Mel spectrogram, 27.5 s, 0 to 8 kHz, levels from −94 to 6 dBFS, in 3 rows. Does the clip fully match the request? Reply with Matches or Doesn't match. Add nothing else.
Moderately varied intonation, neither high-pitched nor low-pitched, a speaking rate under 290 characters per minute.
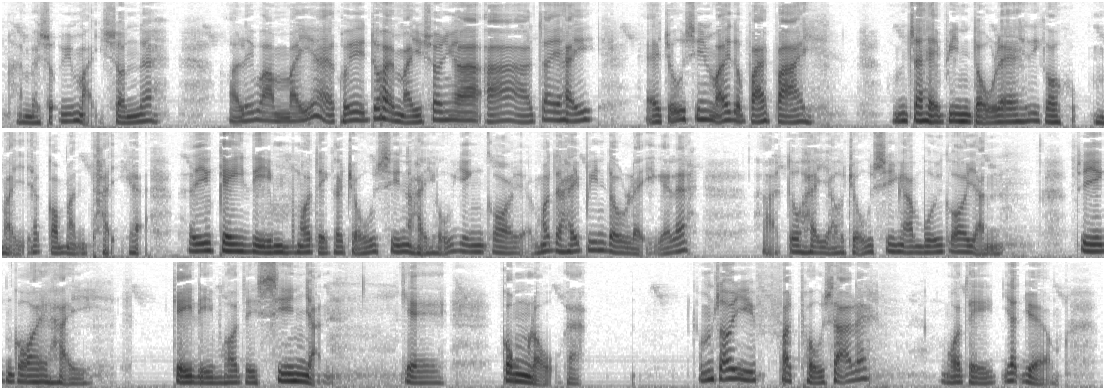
Matches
